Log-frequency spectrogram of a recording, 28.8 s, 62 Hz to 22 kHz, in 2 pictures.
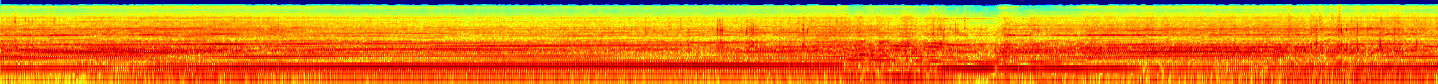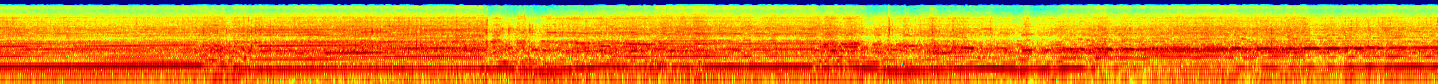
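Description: Alfa Romeo 146 2.0 Twin Spark four-cylinder engine running hard at high revs, heard from inside the race car's cabin. Its pitch holds nearly steady, drops about a third of the way in, climbs back about halfway, and dips briefly twice later.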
